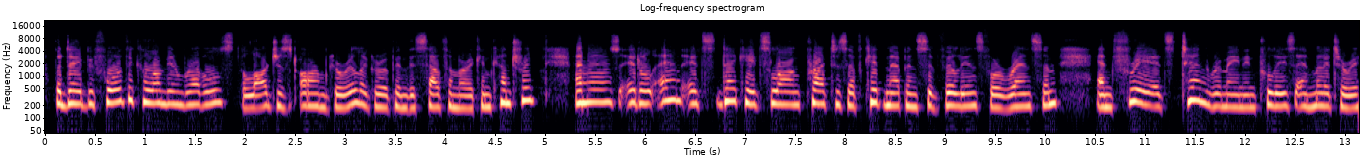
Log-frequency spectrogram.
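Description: A woman's voice: mid-range voice, no echo, poor audio. Woman reading news, dry studio sound. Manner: clear, formal news delivery. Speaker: news reader.

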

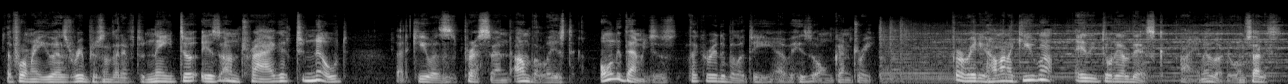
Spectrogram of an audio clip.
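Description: A man with a husky voice reading a scripted radio editorial. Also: medium pitch, animated, a little fast, pushed and bright, soft background music.

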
